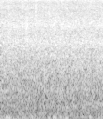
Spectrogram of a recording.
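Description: Rain pours down at a bus station, a loud, dense, unbroken hiss filling the short stretch with no talk over it.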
